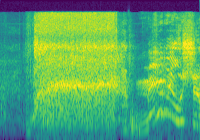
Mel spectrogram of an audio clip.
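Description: A person screaming in one loud held yell for about a second, voicing a toy character, then starting to talk.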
